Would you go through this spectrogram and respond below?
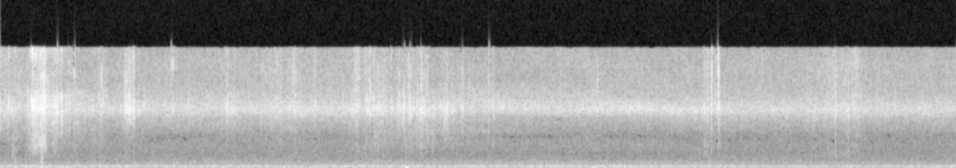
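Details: Swarm of honey bees streaming into a new home, guided by Nasanov pheromone released at the entrance; a dense, even hum sustains across the whole recording, with occasional brief ticks and a faint low rumble beneath.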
